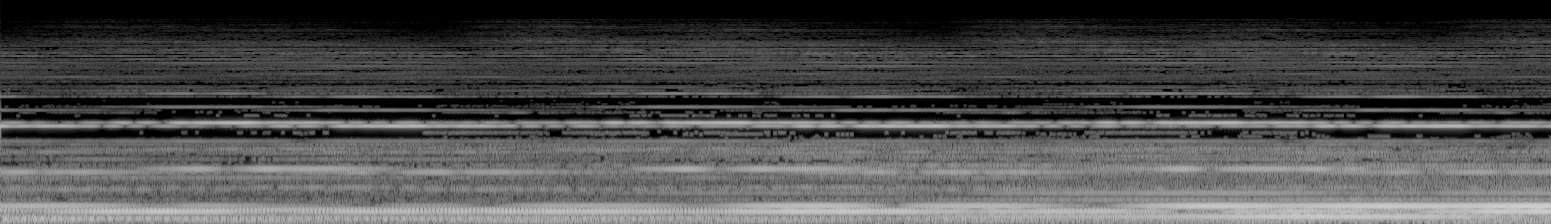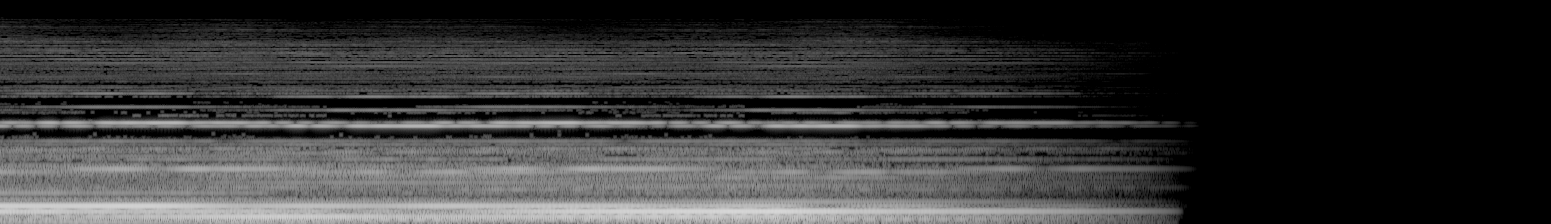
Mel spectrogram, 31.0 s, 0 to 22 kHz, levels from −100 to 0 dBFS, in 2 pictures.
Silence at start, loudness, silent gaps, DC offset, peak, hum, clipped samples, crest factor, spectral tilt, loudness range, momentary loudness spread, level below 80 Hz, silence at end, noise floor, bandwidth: 0 s; -24 LUFS; none; under 0.1%; -10 dBFS; none; under 0.1%; 14 dB; -8 dB/octave; 8 LU; 9 LU; -40 dBFS; 4.35 s; -61 dBFS; 11 kHz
